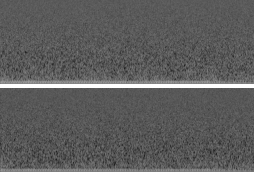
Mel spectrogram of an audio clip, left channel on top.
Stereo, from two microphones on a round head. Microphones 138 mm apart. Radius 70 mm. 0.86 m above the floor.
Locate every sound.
Only background noise.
